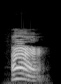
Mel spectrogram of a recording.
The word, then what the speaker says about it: 二: in syllables spelled ER, such as the number 2. Listen. 二二二 There's nothing hard about final R for most Americans. You can hear something very much like Chinese ER in the proverb, to err is human.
